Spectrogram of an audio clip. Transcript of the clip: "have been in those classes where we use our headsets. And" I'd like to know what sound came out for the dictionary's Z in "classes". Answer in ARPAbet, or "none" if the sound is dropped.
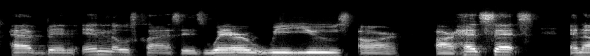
Z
